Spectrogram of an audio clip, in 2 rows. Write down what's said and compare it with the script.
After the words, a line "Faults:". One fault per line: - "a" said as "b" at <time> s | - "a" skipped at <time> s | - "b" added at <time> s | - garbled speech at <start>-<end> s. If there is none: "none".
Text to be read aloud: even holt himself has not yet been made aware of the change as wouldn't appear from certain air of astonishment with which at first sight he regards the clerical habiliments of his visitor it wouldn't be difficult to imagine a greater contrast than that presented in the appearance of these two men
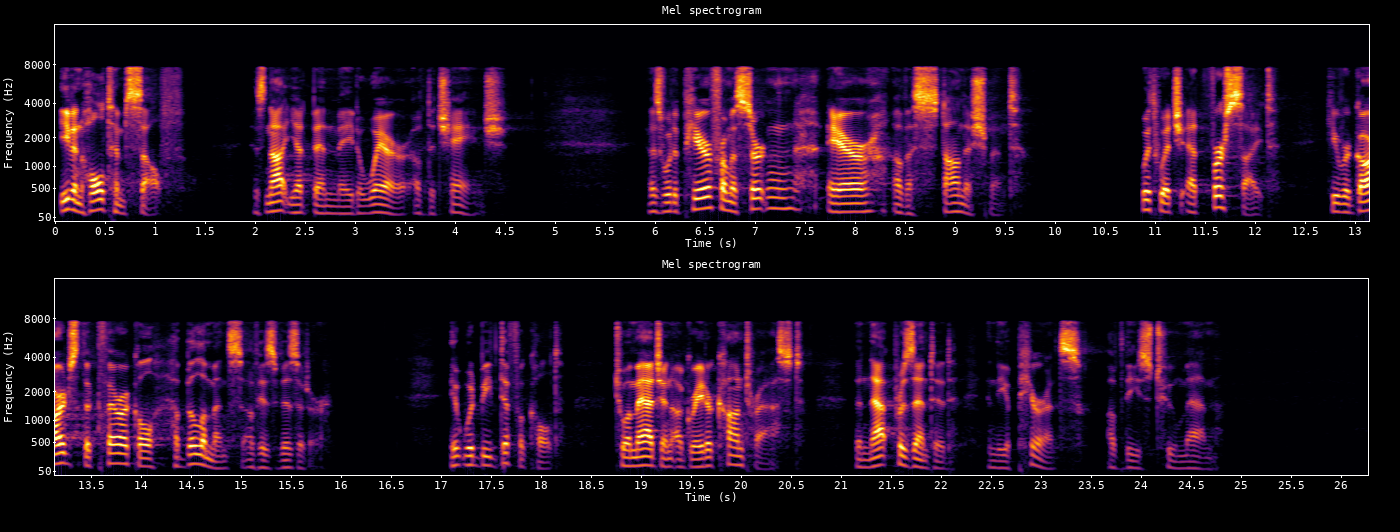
even holt himself has not yet been made aware of the change as would appear from a certain air of astonishment with which at first sight he regards the clerical habiliments of his visitor it would be difficult to imagine a greater contrast than that presented in the appearance of these two men
Faults:
- "wouldn't" said as "would" at 6.1 s
- "a" added at 6.8 s
- "wouldn't" said as "would" at 17.2 s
